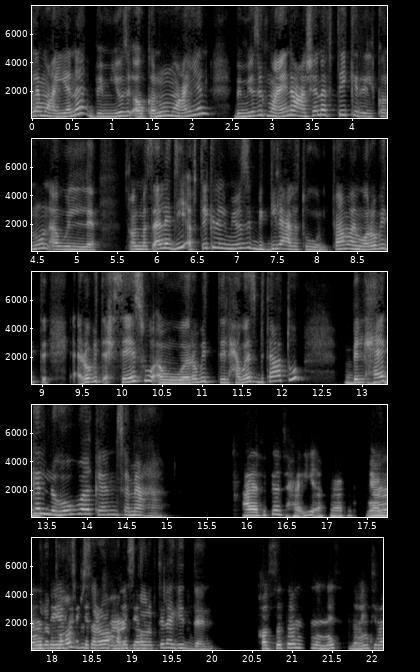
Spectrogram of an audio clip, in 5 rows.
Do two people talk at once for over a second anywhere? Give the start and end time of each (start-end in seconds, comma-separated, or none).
17.5-19.2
